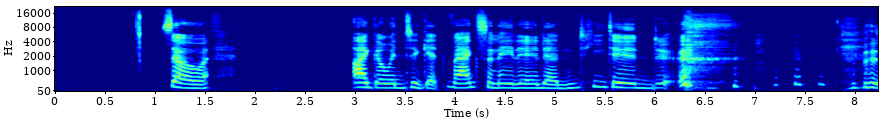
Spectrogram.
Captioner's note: laughs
